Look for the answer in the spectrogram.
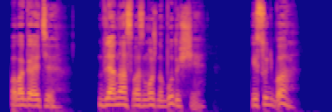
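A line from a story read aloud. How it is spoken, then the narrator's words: Weary interruption. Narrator (Russian): устало перебил ее Сокольский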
